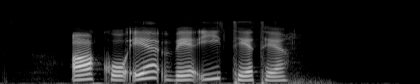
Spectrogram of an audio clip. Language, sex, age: Norwegian, female, 27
